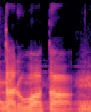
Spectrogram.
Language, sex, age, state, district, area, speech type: Telugu, male, 18-30, Telangana, Ranga Reddy, urban, read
